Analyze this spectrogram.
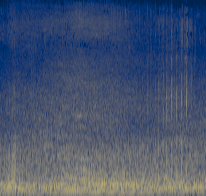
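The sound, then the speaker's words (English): Steady roar of road traffic, with engine rumble and tire noise blending into a continuous wash as vehicles pass, no voices over it. “A lot of traffic out here today.”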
